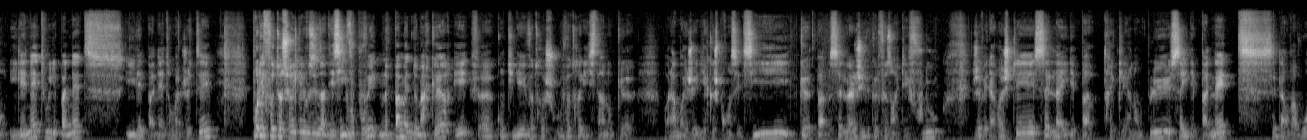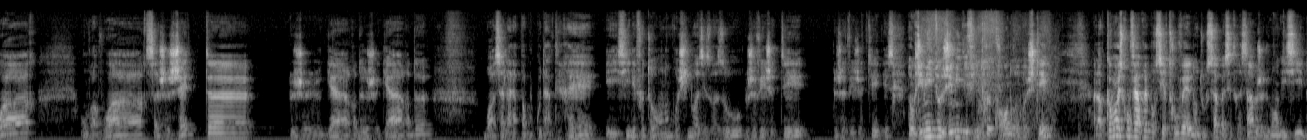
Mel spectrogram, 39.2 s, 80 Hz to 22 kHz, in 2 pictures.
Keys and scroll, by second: 2.4 x, 3.0 Right, 6.8 Right, 9.3 p, 10.4 Right, 12.2 Left, 13.6 x, 14.1 Right, 15.7 x, 16.1 Right, 17.6 x, 18.0 Right, 20.2 Right, 21.6 x, 22.0 Right, 23.9 Right, 27.2 x, 27.8 Right, 28.5 Right, 29.1 Left, 30.4 x, 30.8 Right, 31.8 x, 32.1 Left.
